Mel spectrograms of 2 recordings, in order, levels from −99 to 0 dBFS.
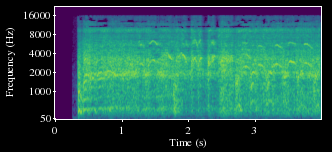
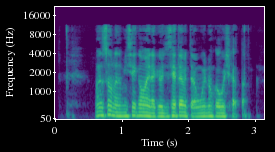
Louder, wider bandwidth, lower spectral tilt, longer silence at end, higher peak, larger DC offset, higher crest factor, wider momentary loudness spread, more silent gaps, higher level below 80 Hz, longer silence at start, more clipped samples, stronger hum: first, -12 LUFS vs -25 LUFS; first, 16 kHz vs 11.5 kHz; second, 1 dB/octave vs -5.5 dB/octave; second, 0.05 s vs 0.25 s; first, -2 dBFS vs -8 dBFS; neither; about the same, 14 dB vs 16 dB; second, 1 LU vs 8 LU; neither; second, -64 dBFS vs -58 dBFS; first, 0.35 s vs 0.15 s; neither; neither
